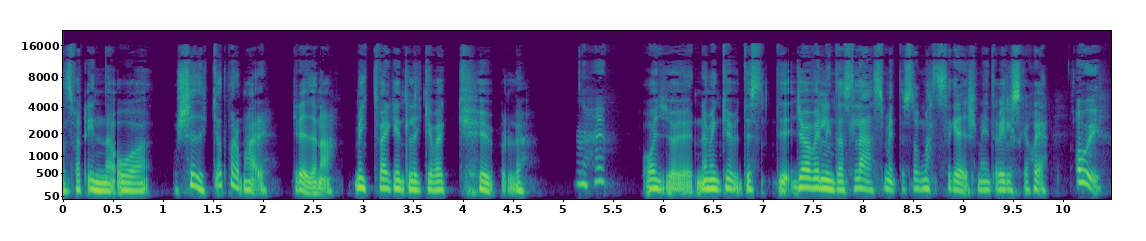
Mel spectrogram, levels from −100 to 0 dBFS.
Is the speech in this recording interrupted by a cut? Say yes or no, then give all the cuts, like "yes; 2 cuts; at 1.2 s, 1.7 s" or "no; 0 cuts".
yes; 1 cut; at 2.8 s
